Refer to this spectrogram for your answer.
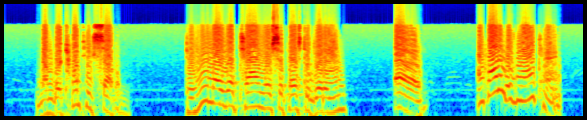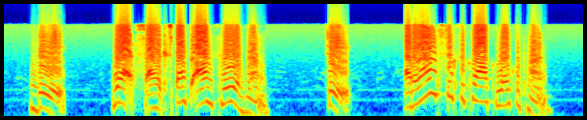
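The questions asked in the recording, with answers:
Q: Do you know what time we're supposed to get in?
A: C: At around 6 o'clock local time.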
